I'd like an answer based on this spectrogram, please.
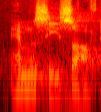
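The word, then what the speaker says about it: Emsisoft: spelled e m SI i s o ft MC soft is how it's pronounced next question is um a lot of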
